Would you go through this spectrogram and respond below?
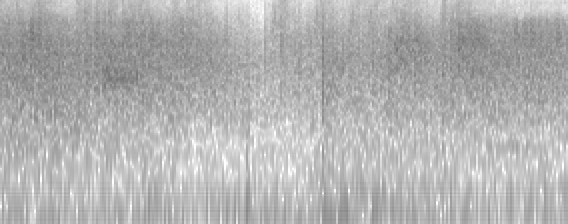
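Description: Massive rumbling explosions of a space station blowing apart in Starsector, a dense, continuous roaring blast with scattered booms that stays loud throughout.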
